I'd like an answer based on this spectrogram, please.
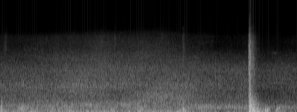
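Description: Steady outdoor background noise with a low rumble, broken by one sharp knock about five seconds in.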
